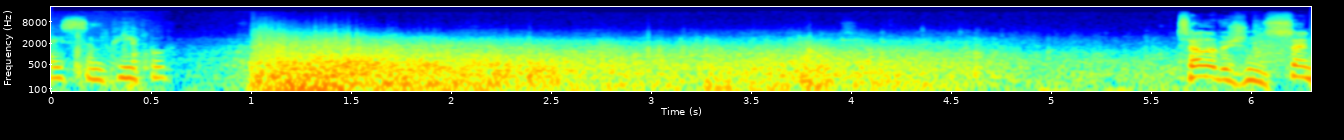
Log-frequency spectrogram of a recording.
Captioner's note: explosion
